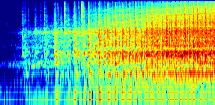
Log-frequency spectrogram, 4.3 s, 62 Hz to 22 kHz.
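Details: Bosch Classic 6 1200 Express washing machine hot-wired to the motor via variac, top ballast removed, objects inside: starts quiet, builds to rising thumping clatter about four beats a second as it speeds up; machine gradually tearing itself apart, drum suspected breaking loose.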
